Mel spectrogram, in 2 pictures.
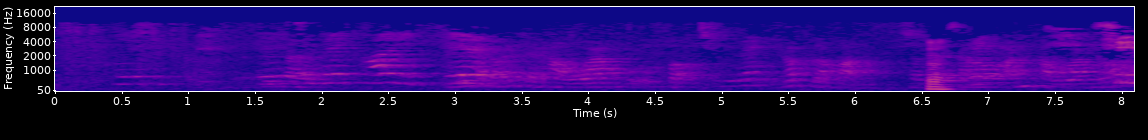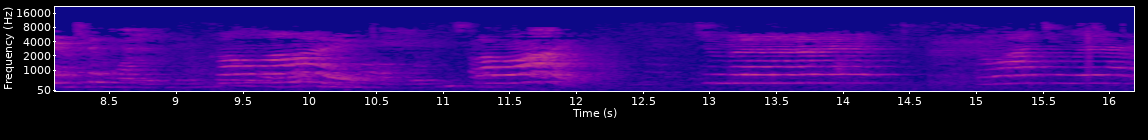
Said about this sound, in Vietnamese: nó còn đây có nhiều đứa chứ, nó ồn nhỏ này nhiều không sao ấy, đừng ngại. Cái tự nhiên không sao ấy, con nít nó la là tốt. La như vậy cái khí nó bốc ra, khí đó nó bốc, nó la để nó toát cái khí ra là tốt, không sao ấy.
